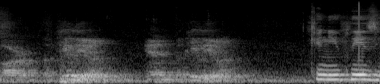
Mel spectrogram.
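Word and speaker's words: epyllion: The two pronunciations are apelion and apelion.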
